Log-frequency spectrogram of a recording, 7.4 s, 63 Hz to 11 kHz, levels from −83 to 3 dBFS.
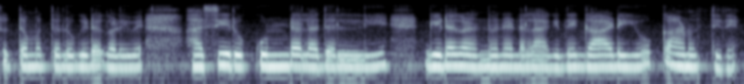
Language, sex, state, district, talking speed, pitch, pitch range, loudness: Kannada, female, Karnataka, Bidar, 65 wpm, 190 Hz, 185-195 Hz, -13 LUFS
